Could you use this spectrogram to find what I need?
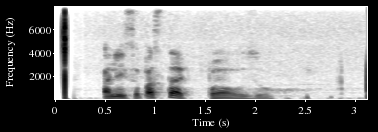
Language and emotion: Russian, neutral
